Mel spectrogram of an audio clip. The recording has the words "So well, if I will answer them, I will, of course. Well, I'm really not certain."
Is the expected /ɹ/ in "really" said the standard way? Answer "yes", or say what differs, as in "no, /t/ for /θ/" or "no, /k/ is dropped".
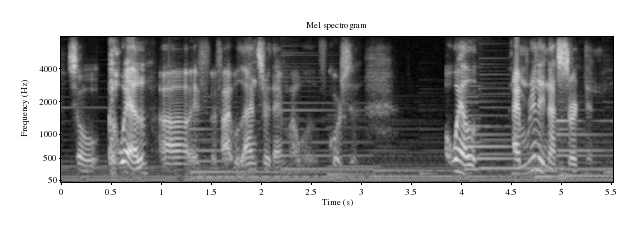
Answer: yes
